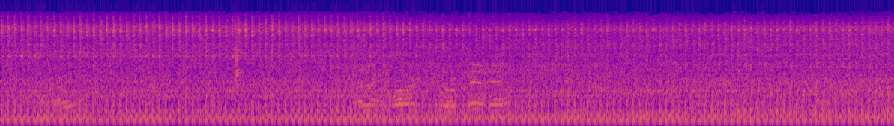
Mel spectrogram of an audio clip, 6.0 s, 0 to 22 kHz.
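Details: Troy-Bilt Storm 2840 electric-start snow blower, just started on choke after three primes and then warming up: a steady, even single-cylinder chug at constant speed with no misfires or knocking; normal warm-up idle.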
